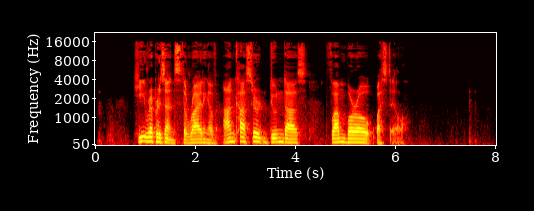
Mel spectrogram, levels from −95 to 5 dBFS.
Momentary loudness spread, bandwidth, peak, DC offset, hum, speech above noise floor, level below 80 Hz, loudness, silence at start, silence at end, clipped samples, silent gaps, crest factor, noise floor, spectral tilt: 14 LU; 16.5 kHz; -4 dBFS; under 0.1%; none; 52 dB; -54 dBFS; -20 LUFS; 0.8 s; 1.9 s; under 0.1%; none; 18 dB; -72 dBFS; -6.5 dB/octave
